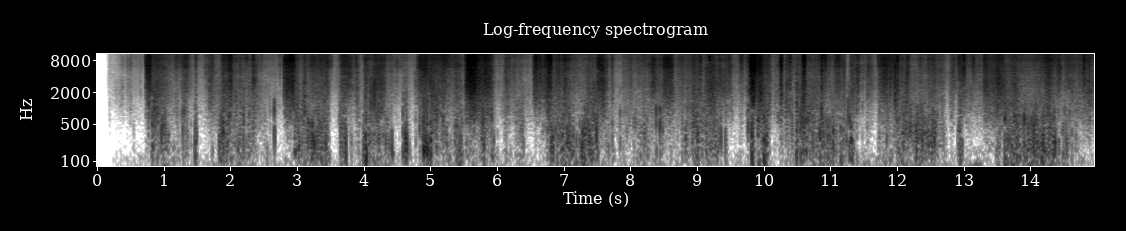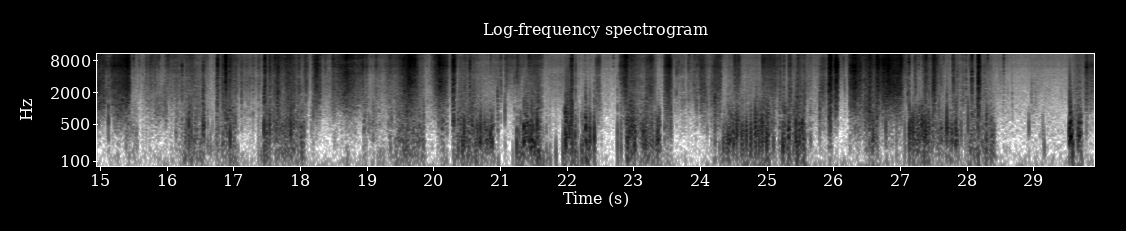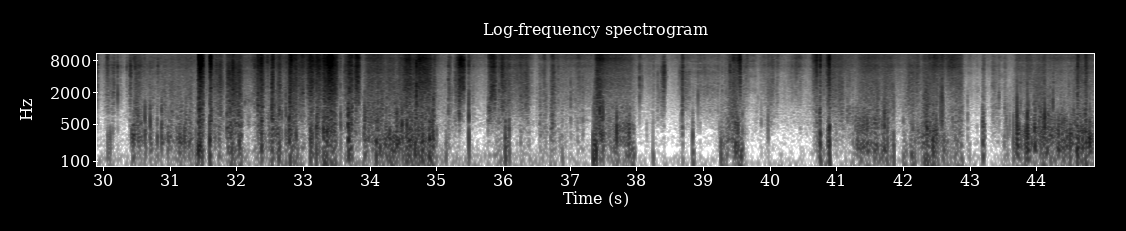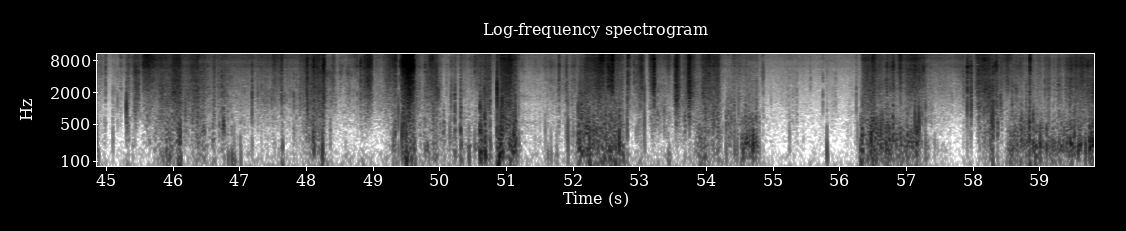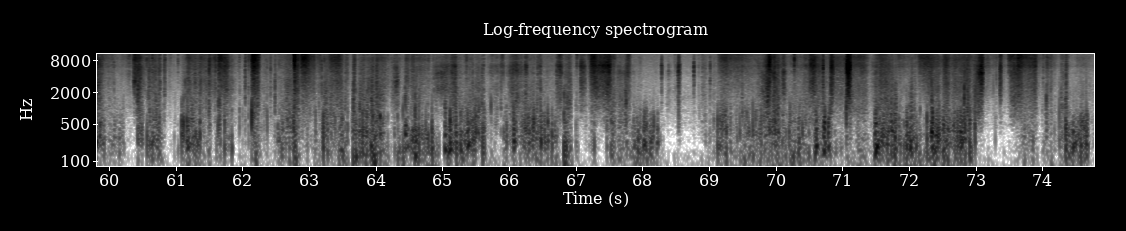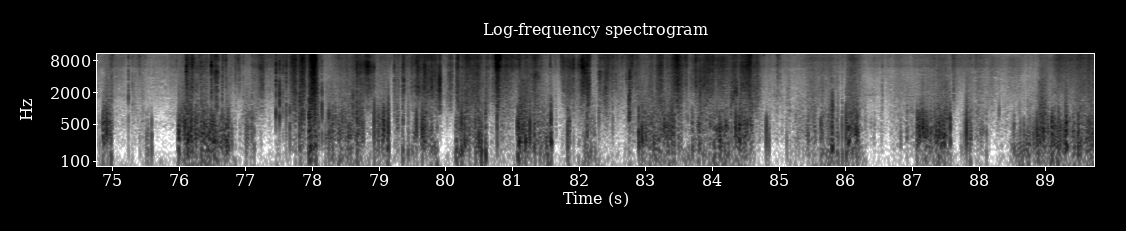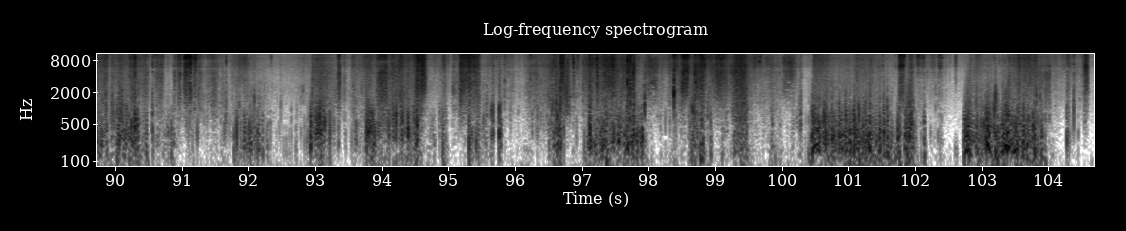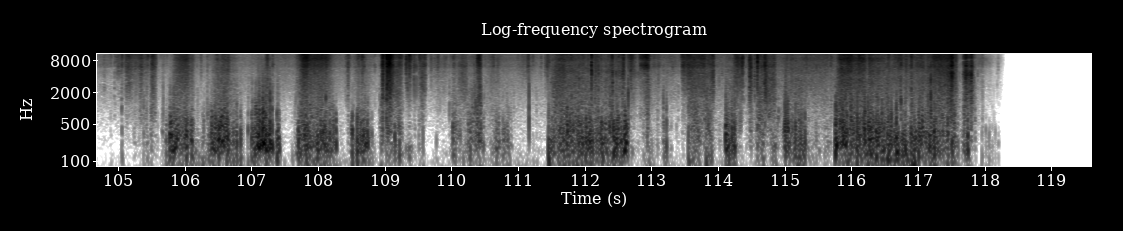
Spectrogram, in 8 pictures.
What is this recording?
Lumipalloa pyöritetään nuoskalumessa, narinaa, myös askeleita lumessa, lähiääni.
Paikka/Place: Suomi / Finland / Vihti, Ojakkala
Aika/Date: 29.03.1996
